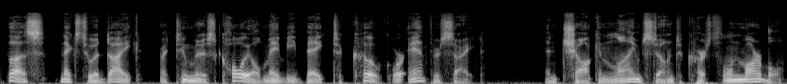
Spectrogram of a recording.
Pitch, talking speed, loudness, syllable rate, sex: 95 Hz, 160 wpm, -19 LUFS, 5.1 syllables/s, male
